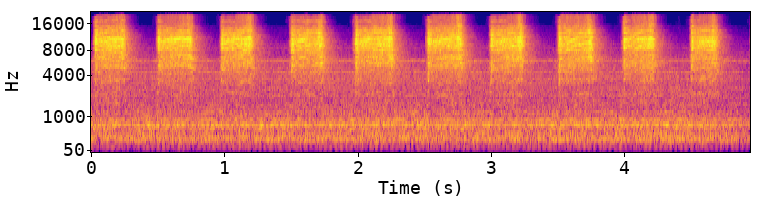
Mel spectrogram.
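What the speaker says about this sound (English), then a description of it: "When it's dry, I spray a coat of white acrylic." White acrylic paint is sprayed onto a shellac-sealed woodpecker carving, a steady close hiss that pulses in quick regular bursts, about two per second, with no voices.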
